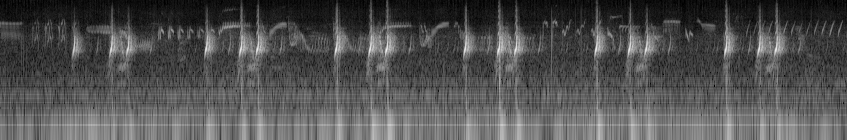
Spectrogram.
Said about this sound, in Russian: кто на вечерней зорьке поет колыбельную перепел. Спать пора, спать пора, спать пора.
